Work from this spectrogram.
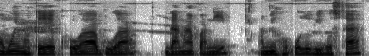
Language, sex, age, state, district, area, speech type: Assamese, male, 45-60, Assam, Sivasagar, rural, spontaneous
